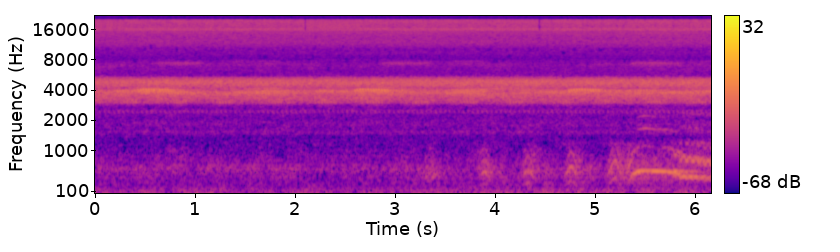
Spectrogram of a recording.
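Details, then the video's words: Barred owls hooting: a rising run of low, rhythmic hoots that swells toward the end and finishes in a longer, drawn-out hoot that slides downward. A continuous high-pitched insect drone sounds in the background. "Barred owls"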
